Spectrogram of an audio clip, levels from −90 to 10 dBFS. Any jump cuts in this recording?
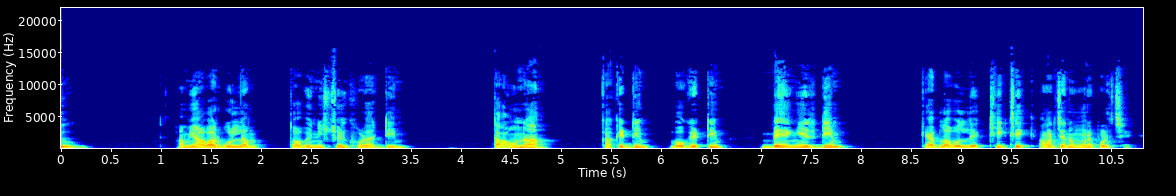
no; 0 cuts

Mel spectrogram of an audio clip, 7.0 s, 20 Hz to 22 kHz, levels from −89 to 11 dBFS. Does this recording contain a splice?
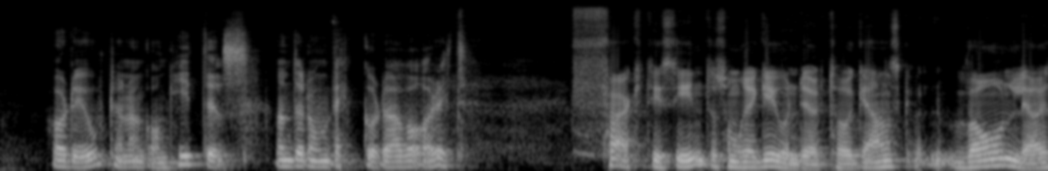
no; 0 cuts

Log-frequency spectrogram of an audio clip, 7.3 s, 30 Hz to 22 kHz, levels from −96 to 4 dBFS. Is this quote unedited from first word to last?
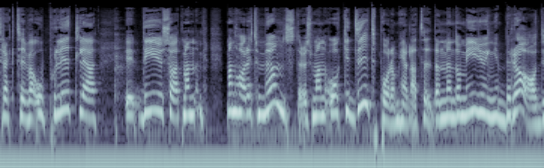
yes; 0 cuts

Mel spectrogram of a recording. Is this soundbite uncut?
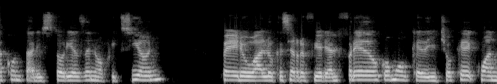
yes; 0 cuts

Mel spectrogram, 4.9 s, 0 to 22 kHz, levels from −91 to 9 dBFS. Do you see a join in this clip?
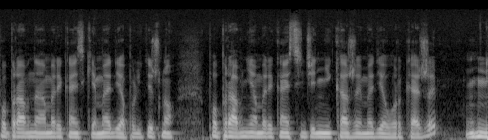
no; 0 cuts

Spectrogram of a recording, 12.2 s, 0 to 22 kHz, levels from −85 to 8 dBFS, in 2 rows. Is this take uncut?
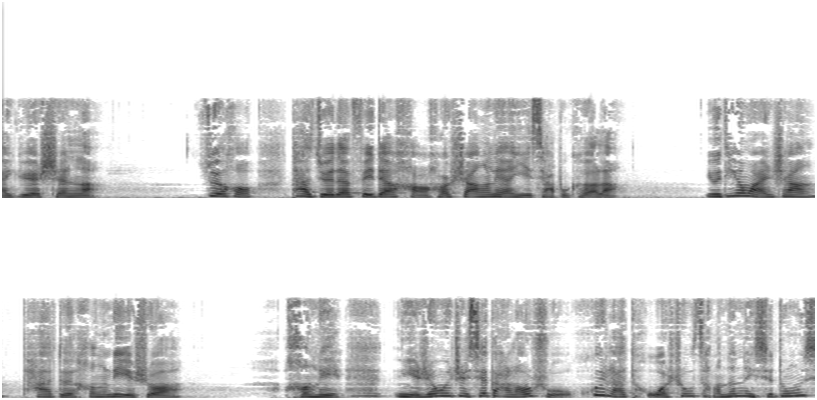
yes; 0 cuts

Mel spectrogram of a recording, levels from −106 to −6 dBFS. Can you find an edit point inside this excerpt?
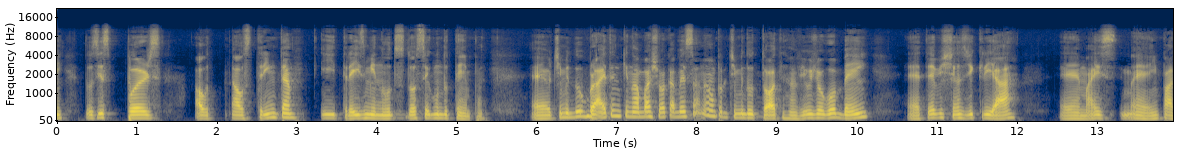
no; 0 cuts

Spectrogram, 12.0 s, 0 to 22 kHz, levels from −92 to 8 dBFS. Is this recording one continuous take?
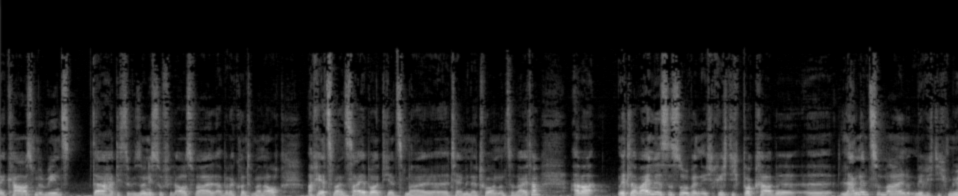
no; 1 cut; at 7.6 s

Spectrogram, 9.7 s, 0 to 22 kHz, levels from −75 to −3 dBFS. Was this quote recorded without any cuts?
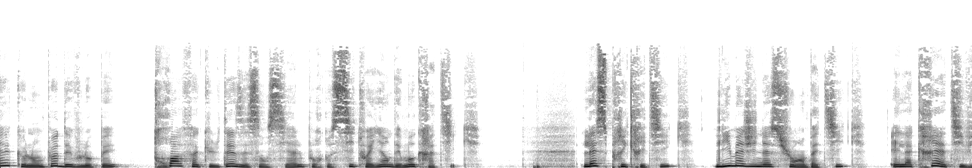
no; 3 cuts; at 3.3 s, 5.7 s, 7.0 s

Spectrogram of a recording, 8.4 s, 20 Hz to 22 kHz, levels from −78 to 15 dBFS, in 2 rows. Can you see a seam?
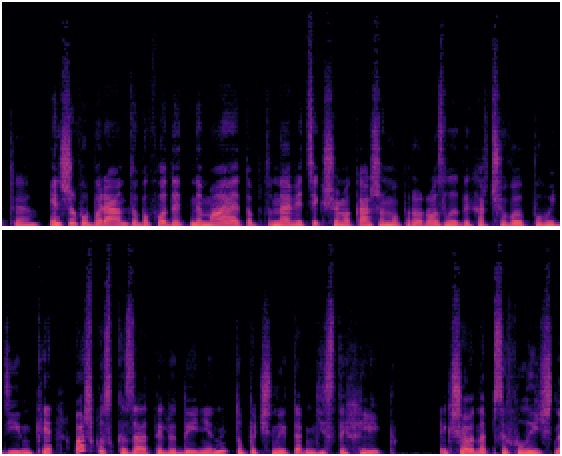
yes; 2 cuts; at 4.7 s, 5.9 s

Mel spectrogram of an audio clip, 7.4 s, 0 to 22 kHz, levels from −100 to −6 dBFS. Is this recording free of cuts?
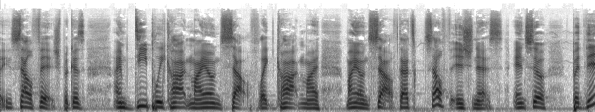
no; 2 cuts; at 3.4 s, 6.4 s

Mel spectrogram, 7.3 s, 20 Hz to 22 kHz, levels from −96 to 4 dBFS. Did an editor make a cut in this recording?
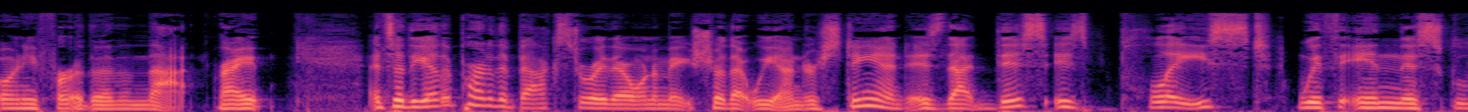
yes; 2 cuts; at 1.0 s, 6.4 s

